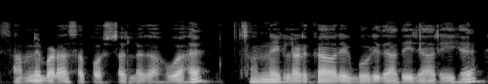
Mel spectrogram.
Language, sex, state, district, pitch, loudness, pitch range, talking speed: Hindi, male, Jharkhand, Deoghar, 100 Hz, -19 LUFS, 95-105 Hz, 210 wpm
